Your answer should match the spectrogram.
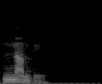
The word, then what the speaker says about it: Namdi: No, but like the N actually technically is held in a way. My name is pronounced Namdi, Yeah. and it sounds like I'm only saying one N, but that's because you just start by going and then say Namdi.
